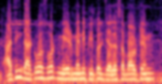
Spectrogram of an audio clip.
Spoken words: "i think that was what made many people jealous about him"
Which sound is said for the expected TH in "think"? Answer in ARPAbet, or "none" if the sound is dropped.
T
